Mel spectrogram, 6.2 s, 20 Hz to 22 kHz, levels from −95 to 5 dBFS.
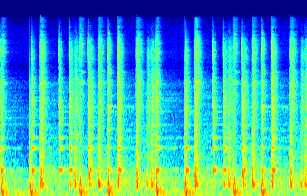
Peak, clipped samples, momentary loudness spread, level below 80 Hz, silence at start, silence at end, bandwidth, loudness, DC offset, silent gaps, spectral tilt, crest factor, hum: -2 dBFS; under 0.1%; 5 LU; -28 dBFS; 0 s; 0 s; 16.5 kHz; -21 LUFS; under 0.1%; none; -5 dB/octave; 18 dB; none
